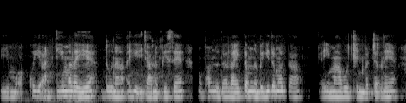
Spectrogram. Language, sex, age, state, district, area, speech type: Manipuri, female, 30-45, Manipur, Bishnupur, rural, spontaneous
